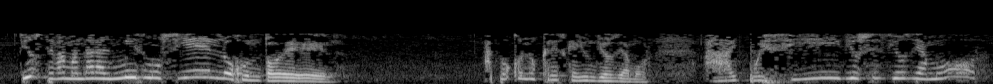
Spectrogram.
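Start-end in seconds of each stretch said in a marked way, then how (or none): 0.2-6.5 put-on coaxing, tempting devil voice, ironic. Acting out the devil's persuasion to a believer: put-on ironic voice of the devil. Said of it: "lo estoy diciendo irónicamente".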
